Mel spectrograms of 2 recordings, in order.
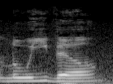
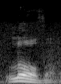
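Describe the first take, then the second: First: The first part is said fully as 'Louis'. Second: The first part is not said as 'Louis'. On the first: The speaker calls it wrong. "It's not Louisville. It's not Louis" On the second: The speaker calls it right. "It's Louisville"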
